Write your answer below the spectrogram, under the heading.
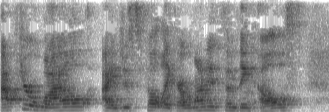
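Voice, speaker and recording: This woman's voice sits fairly high and carries an animated tone at a moderate pace. Noticeable background noise and audible room echo surround her. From Puerto Rico. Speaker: beauty salon owner and vlogger. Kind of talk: casual vlog storytelling. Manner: loud.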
